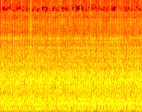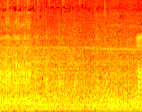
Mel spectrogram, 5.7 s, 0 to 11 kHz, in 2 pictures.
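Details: Volvo truck diesel, likely D13, engine ticking noise; light sharp ticks about three per second over steady idle; valve clearance and injectors due for adjustment.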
